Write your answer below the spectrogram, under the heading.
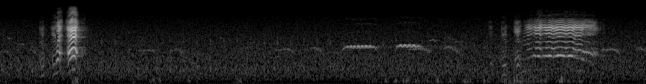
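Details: Village goat bleating once near the end, a wavering nasal cry, preceded by a sharp knock and two faint, thin chirping notes in a quiet setting.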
